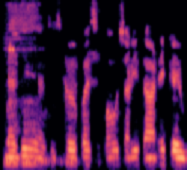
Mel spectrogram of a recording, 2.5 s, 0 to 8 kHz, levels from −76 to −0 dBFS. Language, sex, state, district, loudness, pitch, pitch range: Hindi, male, Bihar, Saharsa, -20 LUFS, 120 Hz, 115-125 Hz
